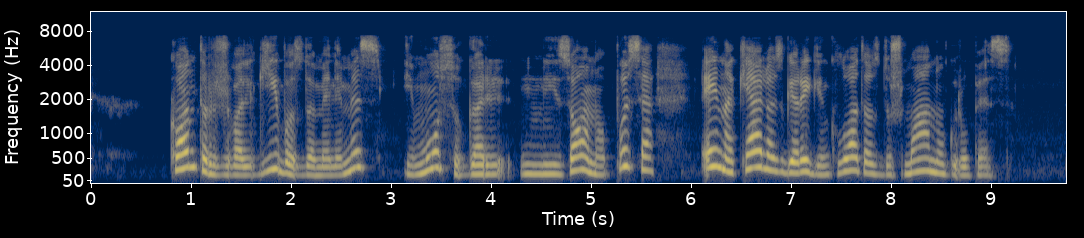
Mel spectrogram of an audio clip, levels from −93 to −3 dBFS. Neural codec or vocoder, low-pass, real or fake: codec, 16 kHz, 16 kbps, FunCodec, trained on LibriTTS, 50 frames a second; 7.2 kHz; fake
